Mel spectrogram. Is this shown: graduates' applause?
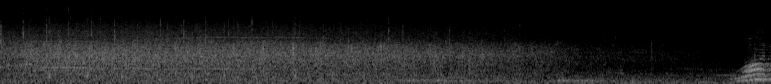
yes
